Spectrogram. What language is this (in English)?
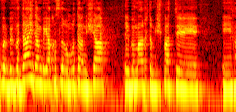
Hebrew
